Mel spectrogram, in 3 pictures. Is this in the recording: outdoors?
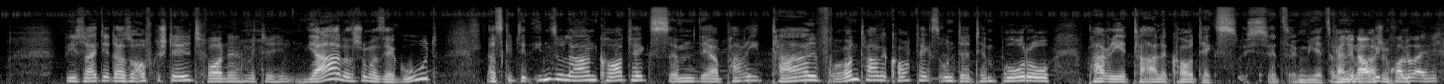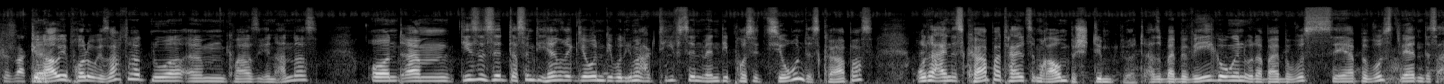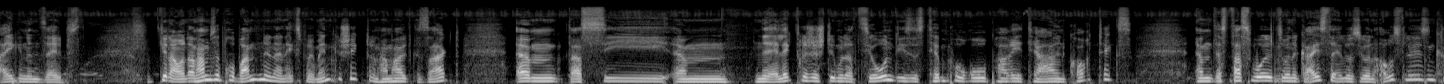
yes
